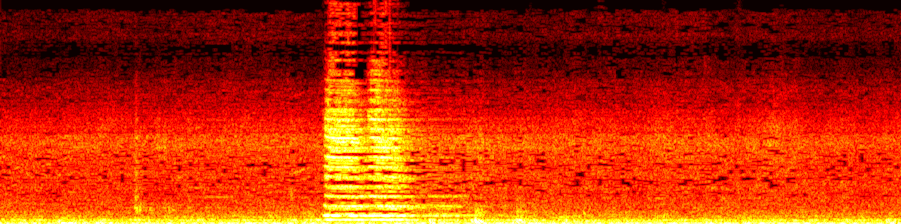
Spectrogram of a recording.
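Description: Train horn sounding one short blast about two and a half seconds in, over the steady rumble of a moving passenger coach.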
